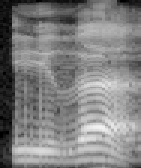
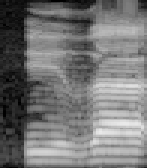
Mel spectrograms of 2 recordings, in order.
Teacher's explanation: lidah ini ujungnya nempel di gigi di atas getarkan kalau enggak getek enggak jadi ya mesti getek d dan tidak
